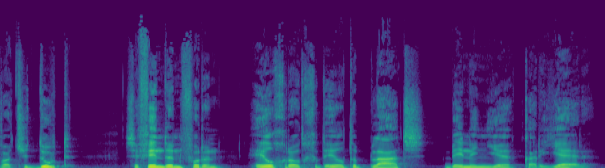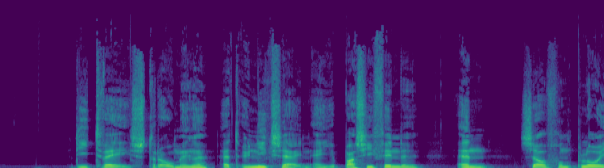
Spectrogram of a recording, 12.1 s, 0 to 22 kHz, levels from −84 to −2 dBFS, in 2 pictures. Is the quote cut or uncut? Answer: cut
